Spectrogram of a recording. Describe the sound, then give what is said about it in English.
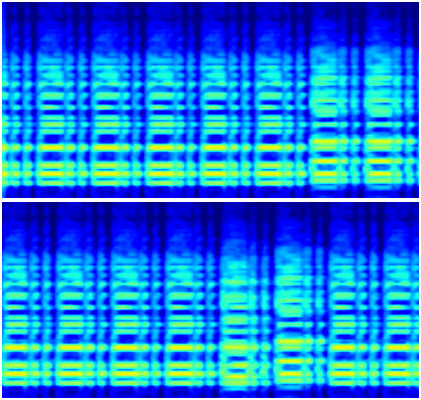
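A solo fiddle plays a repeated accompaniment pattern that lays down a song's harmonic structure. Rhythmic bowed notes pulse steadily, and the same short figure cycles throughout at moderate volume. “One is playing a repeated pattern, laying down the harmonic structure of the song, which sounds like this.”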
